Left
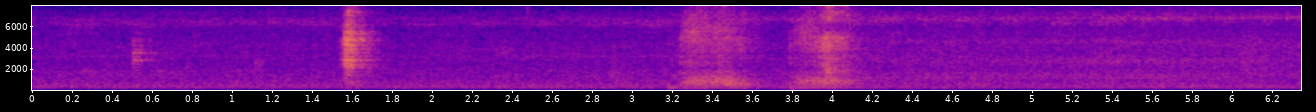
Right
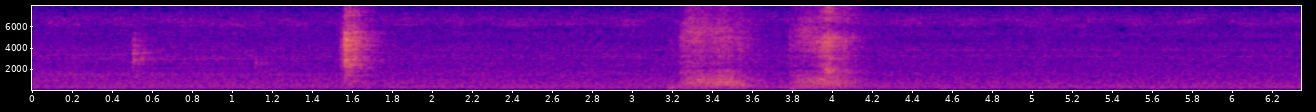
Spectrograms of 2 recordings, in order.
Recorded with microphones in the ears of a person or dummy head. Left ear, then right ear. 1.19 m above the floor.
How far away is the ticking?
About 7.5 m.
